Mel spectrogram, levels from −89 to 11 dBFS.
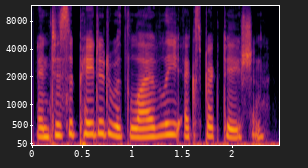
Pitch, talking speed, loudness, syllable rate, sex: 240 Hz, 95 wpm, -17 LUFS, 5.8 syllables/s, female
